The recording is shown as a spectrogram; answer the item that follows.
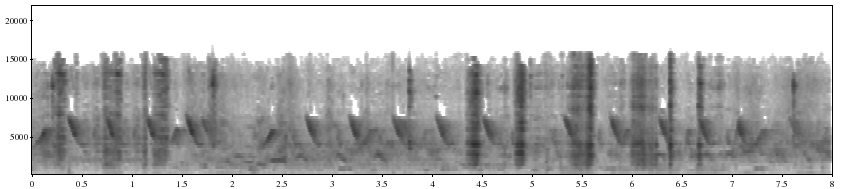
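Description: Small birds chirping over and over in short, high, falling notes, a few each second, with a few sharp clicks from a knife cutting pointed gourds (parwal), the loudest about halfway through.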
